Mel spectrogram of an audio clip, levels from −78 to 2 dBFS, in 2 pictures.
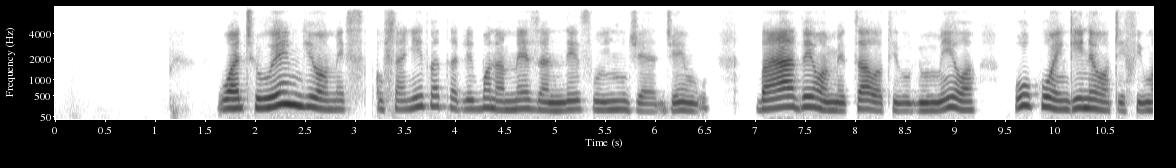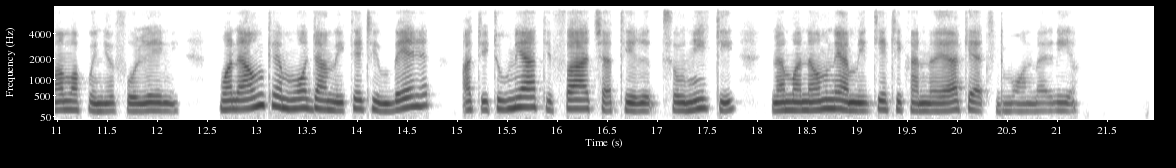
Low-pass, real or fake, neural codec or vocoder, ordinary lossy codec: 7.2 kHz; fake; codec, 16 kHz, 0.5 kbps, FunCodec, trained on LibriTTS, 25 frames a second; Opus, 16 kbps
